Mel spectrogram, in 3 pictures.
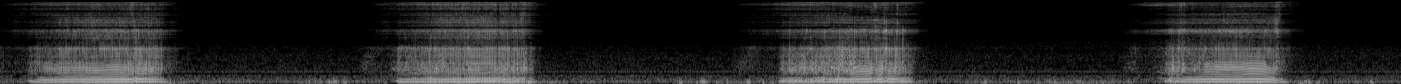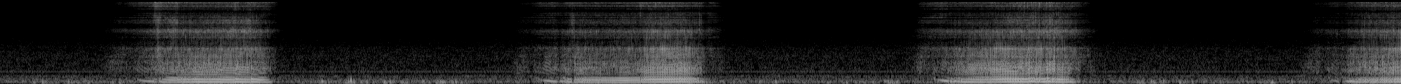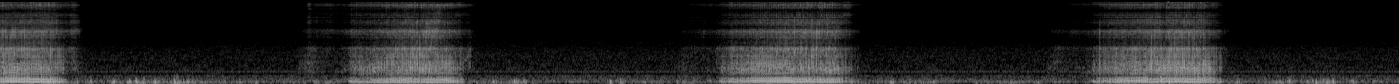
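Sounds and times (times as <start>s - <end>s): person snoring: 0.0s - 1.9s, 3.6s - 5.5s, 7.3s - 9.3s, 11.2s - 13.1s, 15.1s - 16.9s, 19.2s - 21.3s, 23.2s - 25.0s, 27.1s - 28.9s, 31.0s - 32.8s, 34.8s - 36.7s, 38.5s - 40.4s.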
